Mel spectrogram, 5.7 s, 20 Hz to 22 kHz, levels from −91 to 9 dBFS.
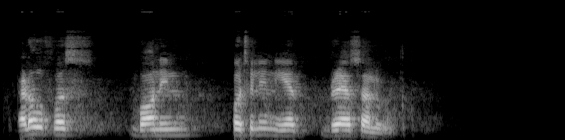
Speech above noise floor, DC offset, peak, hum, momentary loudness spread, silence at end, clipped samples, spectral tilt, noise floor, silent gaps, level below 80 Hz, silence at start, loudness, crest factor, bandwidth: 59 dB; under 0.1%; -2 dBFS; none; 11 LU; 1.75 s; under 0.1%; -5 dB/octave; -76 dBFS; none; -74 dBFS; 0.2 s; -17 LUFS; 18 dB; 7.6 kHz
